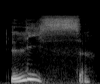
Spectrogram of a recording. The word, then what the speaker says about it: Lisse: Lisse. Double S here, so it's really a strong S.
